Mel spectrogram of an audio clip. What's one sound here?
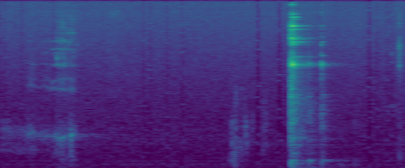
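A cup is set down on a wooden surface with a soft knock.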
